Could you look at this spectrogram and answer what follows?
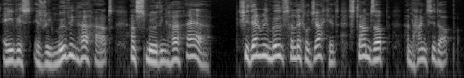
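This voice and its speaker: A man reading scripted scene descriptions as a narrator, in a measured, descriptive way. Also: fairly high pitch, expressive, mellow. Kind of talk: scripted narration of stage directions.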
